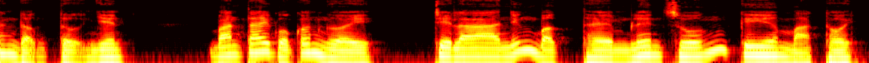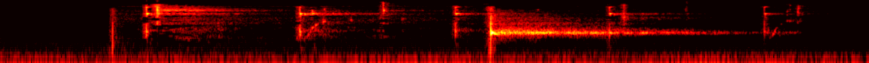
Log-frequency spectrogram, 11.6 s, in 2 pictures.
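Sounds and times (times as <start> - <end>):
speech: 0.0 - 5.8
water dripping from the ceiling of an underground cave: 6.6 - 11.5.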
